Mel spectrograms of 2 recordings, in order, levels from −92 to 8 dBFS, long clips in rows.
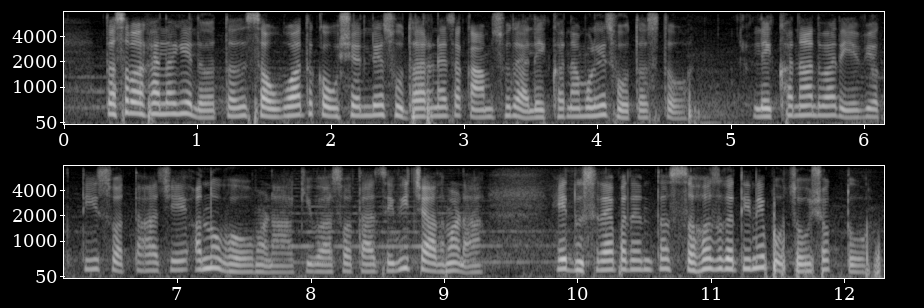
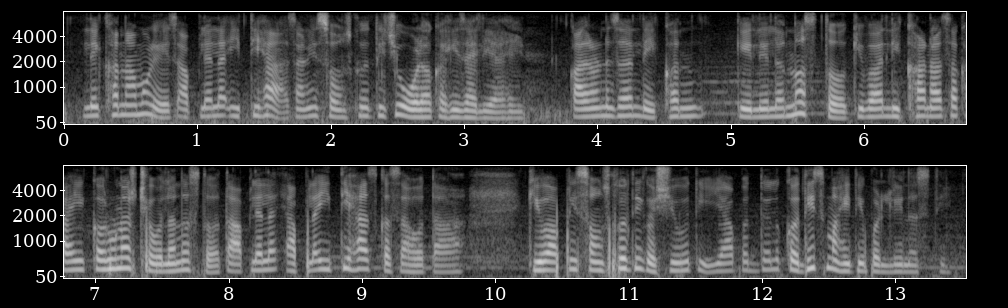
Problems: constant background noise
